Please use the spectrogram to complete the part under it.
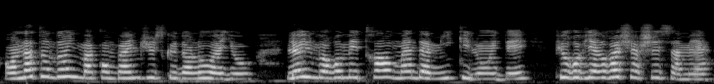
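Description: A woman's voice: high voice, moderate pace, few pauses, distant mic, muffled recording, close to an everyday voice. A woman voicing a desperate young enslaved man fleeing to freedom, with impassioned, defiant pleading. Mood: earnest.

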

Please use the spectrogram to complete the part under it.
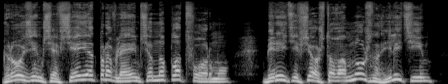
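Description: A man's voice: a little high, expressive, a little fast, darkish tone, dry recording, studio quality, voice pushed up. A man doing an impatient, grumbling spaceman. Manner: grumbling, exasperated. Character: gruff young man, impatient, grumbling leader.

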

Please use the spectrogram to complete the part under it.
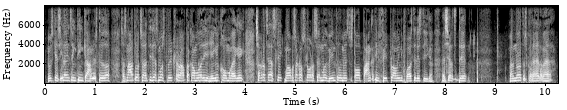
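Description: A woman performing in a comedy sketch, ranting crude threats in a rough, foul-mouthed way. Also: high voice, flat delivery. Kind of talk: prank phone-line comedy sketch.

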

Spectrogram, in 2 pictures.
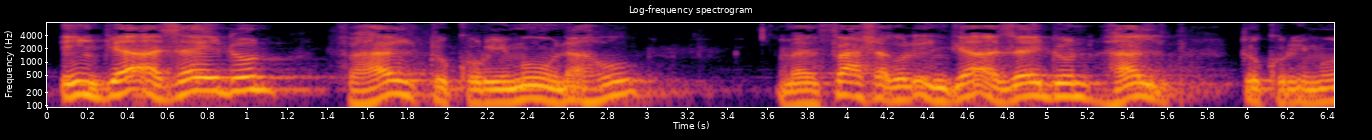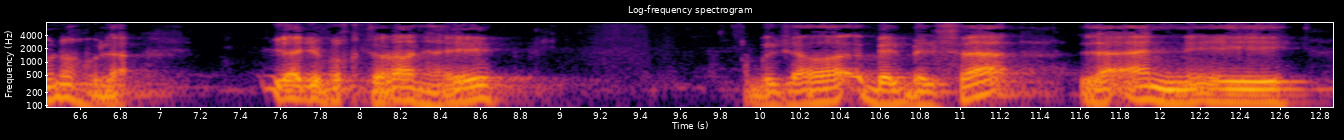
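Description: A man's voice: mid-range voice, gravelly, darkish tone, dull audio. A man with an Egyptian accent teaching an Arabic grammar lesson in a conversational way. He asks the class questions, answers them himself, and recites verses in a raised voice.

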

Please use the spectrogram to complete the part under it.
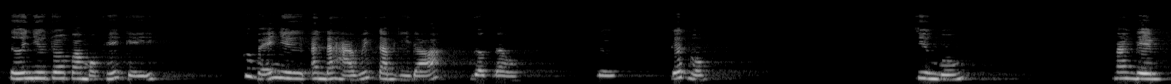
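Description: A woman narrating a romance novel as an audiobook, reading in a steady, even way. Her voice sits high. A long reverb trails after each phrase.

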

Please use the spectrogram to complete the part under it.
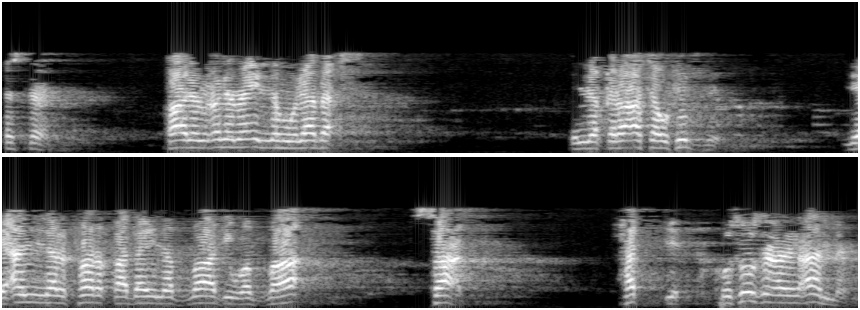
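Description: A man with a high voice teaches a religious lesson, questioning his students and pressing them for answers. He is recorded in a large mosque hall with a long, ringing reverb. The recording is dull and lo-fi. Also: normal speed, pauses often.

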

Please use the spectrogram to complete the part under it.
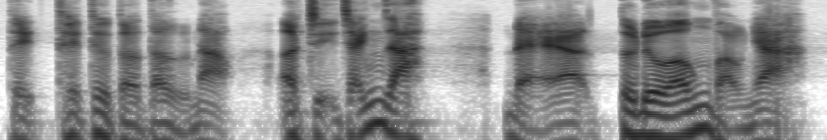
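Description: A man's voice: deep voice, animated, normal speed, fairly bright tone, dry recording, clean studio sound, voice pushed down. A man voicing a jovial village neighbor who stammers and brags. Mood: reassuring. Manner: stammering, reassuring then bragging.

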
